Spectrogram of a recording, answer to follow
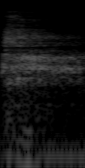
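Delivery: long, voiceless heavy exhale; Roman Reigns's exasperated sigh. Retold or imitated. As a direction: imitate a fuming, let-down sigh. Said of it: "Roman's furious with Jay".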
